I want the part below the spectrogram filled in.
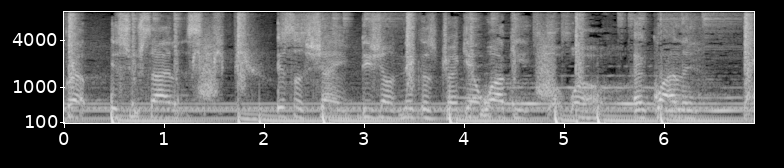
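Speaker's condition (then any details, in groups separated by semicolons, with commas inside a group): No condition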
